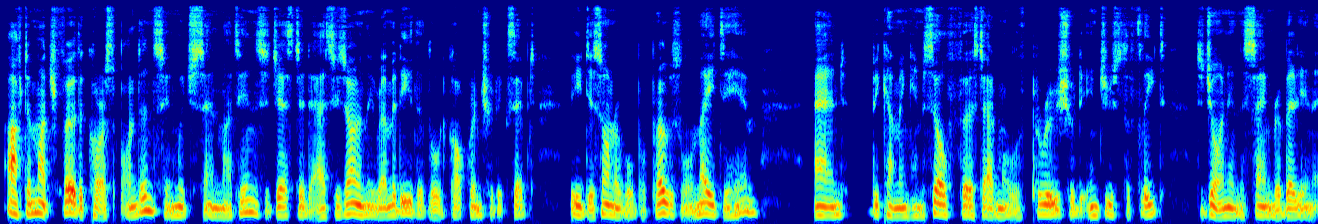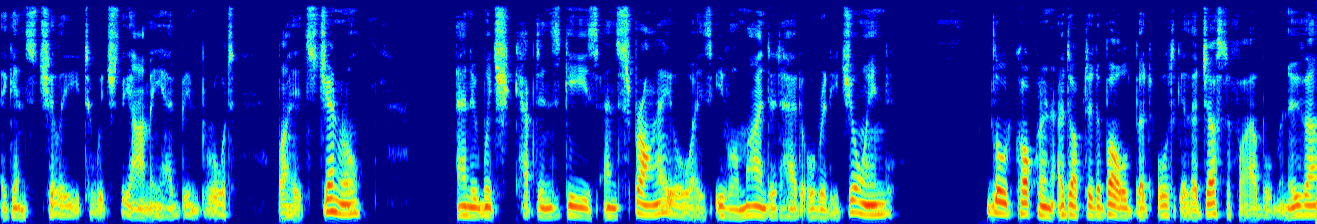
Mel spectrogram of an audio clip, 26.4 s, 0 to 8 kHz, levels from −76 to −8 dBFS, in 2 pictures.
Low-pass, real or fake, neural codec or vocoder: 7.2 kHz; real; none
